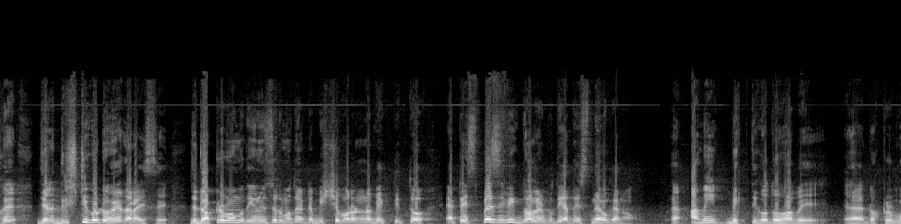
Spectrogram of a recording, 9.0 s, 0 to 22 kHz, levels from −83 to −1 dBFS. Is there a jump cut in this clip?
yes; 1 cut; at 6.5 s

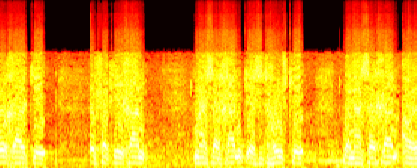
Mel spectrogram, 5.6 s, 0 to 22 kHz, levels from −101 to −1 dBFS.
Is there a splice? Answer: yes; 1 cut; at 1.2 s

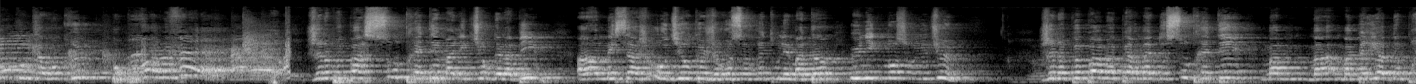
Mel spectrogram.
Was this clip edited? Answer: yes; 1 cut; at 2.9 s

